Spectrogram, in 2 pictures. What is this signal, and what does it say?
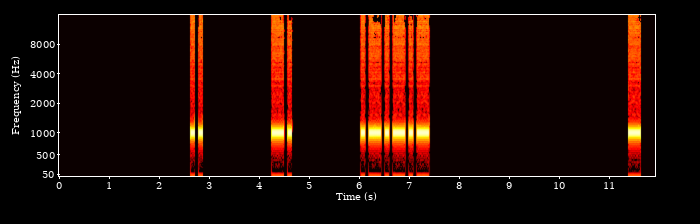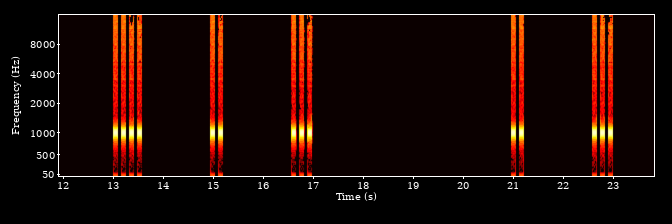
Morse code, heard as a keyed tone, about 15 wpm, spaced as for 5 wpm, 1000 Hz. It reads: IN. THIS IS
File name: qotdfiles / 5wpm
